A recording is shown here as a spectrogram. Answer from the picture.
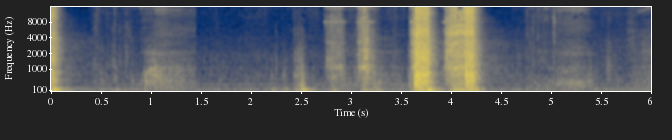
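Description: Milwaukee Fuel cordless driver running a screw in a few short bursts, the last two, a little past halfway through, the loudest.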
